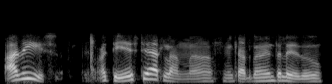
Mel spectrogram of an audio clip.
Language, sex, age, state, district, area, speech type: Telugu, male, 18-30, Telangana, Mancherial, rural, conversation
